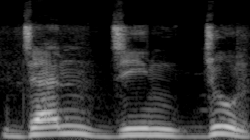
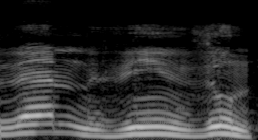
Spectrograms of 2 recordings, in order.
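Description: First: The first consonant is not made at the teeth. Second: The first consonant uses the tongue tip at the teeth. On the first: The speaker calls it wrong. "অধিকাংশ লোক ভুল বলে" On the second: The speaker calls it right. "এখানে বলতে হবে ... জিব্বার আগা এবং দাঁতের আগা থেকে"

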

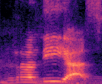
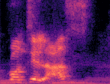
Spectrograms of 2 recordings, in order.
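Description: First: The double L is said as a Y. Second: The double L is said as an L. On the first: The speaker calls it right. "It's like a Y sound" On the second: The speaker calls it wrong. "rather than saying rodillas"

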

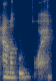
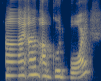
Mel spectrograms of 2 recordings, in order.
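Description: First: It is said too fast, with words run together. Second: It is said at a careful, clear pace. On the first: The speaker calls it wrong. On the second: The speaker calls it right.

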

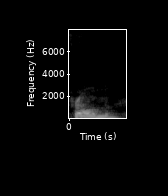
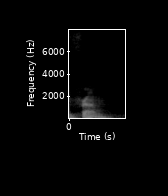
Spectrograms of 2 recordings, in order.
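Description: First: The vowel is an open 'ah' sound. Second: The vowel is a relaxed 'uh' sound. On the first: The speaker calls it wrong. "you might be saying something like from or from, but both of those are wrong" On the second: The speaker calls it right. "should have the cup of mustard vowel in it, okay? So it should be very relaxed and very easy"

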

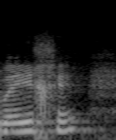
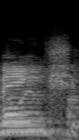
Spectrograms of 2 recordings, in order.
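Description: First: The word is pronounced the Spanish way. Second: The word is pronounced the English way. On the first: The speaker avoids the proper pronunciation from embarrassment. The speaker calls it wrong. "voy a decir beige, eso no es inglés" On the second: The speaker knows the proper pronunciation. The speaker calls it right. "pronunciar bien"

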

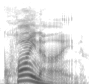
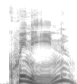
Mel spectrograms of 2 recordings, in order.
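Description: First: It uses the usual American pronunciation. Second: It uses the usual British pronunciation. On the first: "what is usually labeled as the American pronunciation, is quinine" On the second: "The usual British pronunciation is quinine"

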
